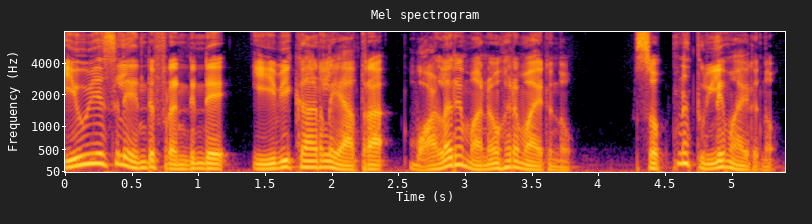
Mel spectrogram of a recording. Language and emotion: Malayalam, happy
